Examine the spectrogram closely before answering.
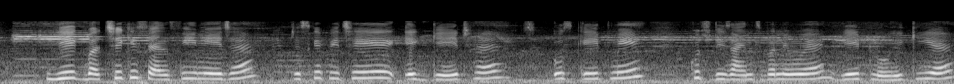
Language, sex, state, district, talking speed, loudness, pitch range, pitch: Hindi, female, Chhattisgarh, Raipur, 155 wpm, -12 LUFS, 235-290 Hz, 255 Hz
